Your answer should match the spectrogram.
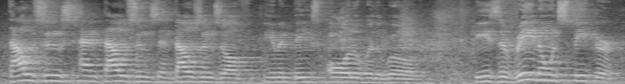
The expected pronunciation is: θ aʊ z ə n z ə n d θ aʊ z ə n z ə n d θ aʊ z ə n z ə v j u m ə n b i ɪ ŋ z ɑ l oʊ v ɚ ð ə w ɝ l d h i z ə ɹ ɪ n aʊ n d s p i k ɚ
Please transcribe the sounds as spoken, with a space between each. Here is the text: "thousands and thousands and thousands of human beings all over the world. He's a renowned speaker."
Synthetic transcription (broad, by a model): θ aʊ z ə n z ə n θ aʊ z ə n z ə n θ aʊ z ə n z ə v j u m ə n b i ɪ ŋ z ɑ l oʊ v ɚ ð ə w ɝ l d h i z ə ɹ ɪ n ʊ n s p i k ɚ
